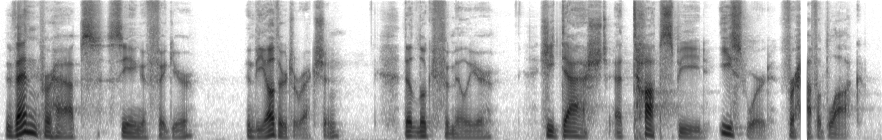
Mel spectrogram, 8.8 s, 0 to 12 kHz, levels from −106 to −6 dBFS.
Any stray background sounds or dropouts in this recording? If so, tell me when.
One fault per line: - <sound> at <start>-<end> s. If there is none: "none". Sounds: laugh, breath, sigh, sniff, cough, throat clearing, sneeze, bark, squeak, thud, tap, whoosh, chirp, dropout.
- dropout at 8.0-8.1 s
